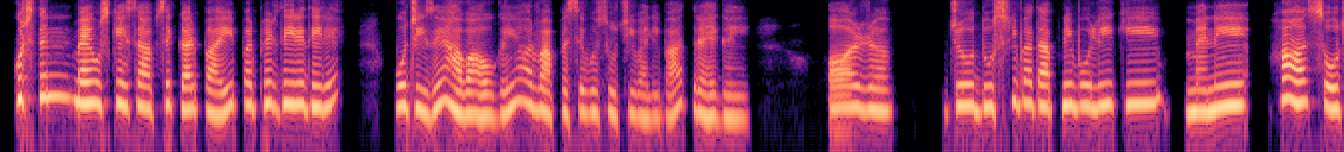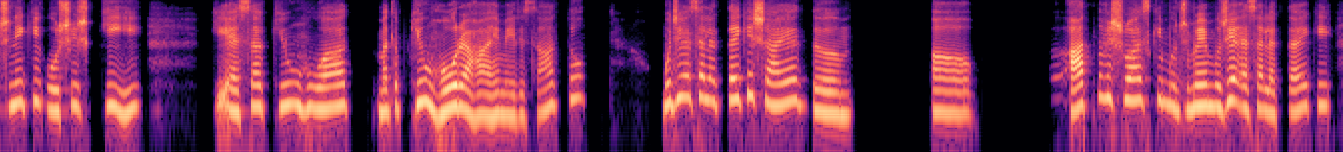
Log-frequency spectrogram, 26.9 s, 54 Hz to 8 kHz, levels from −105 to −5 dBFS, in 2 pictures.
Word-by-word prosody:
कुछ 320 Hz, 0 st, +3 dB
दिन 335 Hz, 0 st, 0 dB
मैं 270 Hz, 0 st, +7 dB
उसके 270 Hz, 0 st, 0 dB
हिसाब 245 Hz, -2 st, 0 dB
से 260 Hz, -, -1 dB
कर 230 Hz, -3 st, +1 dB
पाई 205 Hz, +2 st, +1 dB
पर 260 Hz, -1 st, -1 dB
फिर 270 Hz, -1 st, -1 dB
धीरे-धीरे 255 Hz, +1 st, +1 dB, 0.6 s
वो 245 Hz, +1 st, +2 dB
चीज़ें 225 Hz, -1 st, -1 dB
हवा 195 Hz, -7 st, +3 dB
हो 180 Hz, -1 st, 0 dB
गईं 205 Hz, +9 st, -3 dB
और 280 Hz, -3 st, -3 dB
वापस 205 Hz, -3 st, -1 dB
से 210 Hz, -, -5 dB
वो 200 Hz, 0 st, -5 dB
सूची 195 Hz, -1 st, -8 dB
वाली 175 Hz, -1 st, -7 dB
बात 210 Hz, +8 st, -6 dB
रह 180 Hz, -3 st, -2 dB
गई। 170 Hz, -1 st, -8 dB, 0.8 s
और 215 Hz, -, 0 dB, 0.5 s
जो 250 Hz, +5 st, 0 dB
दूसरी 240 Hz, +5 st, -2 dB
बात 270 Hz, -2 st, -3 dB
आपने 245 Hz, +1 st, +1 dB
बोली 250 Hz, +1 st, -1 dB
कि 265 Hz, +2 st, -1 dB, 0.3 s
मैंने 230 Hz, +5 st, +3 dB, 0.3 s
हाँ, 300 Hz, -3 st, +6 dB
सोचने 250 Hz, 0 st, 0 dB
की 285 Hz, +3 st, -4 dB
कोशिश 225 Hz, 0 st, +1 dB, 0.2 s
की, 240 Hz, -2 st, -1 dB, 0.7 s
कि -, -, -4 dB
ऐसा 220 Hz, +3 st, +1 dB
क्यों 250 Hz, +1 st, 0 dB
हुआ, 230 Hz, +1 st, +2 dB, 0.4 s
मतलब 210 Hz, +2 st, -2 dB
क्यों 275 Hz, -1 st, +3 dB
हो 210 Hz, +6 st, +6 dB
रहा 200 Hz, -6 st, +4 dB
है 180 Hz, +1 st, 0 dB
मेरे 180 Hz, -1 st, -4 dB
साथ, 205 Hz, +9 st, -5 dB
तो 320 Hz, +1 st, -6 dB, 0.8 s
मुझे 265 Hz, +5 st, +2 dB
ऐसा 330 Hz, 0 st, 0 dB
लगता 295 Hz, -1 st, 0 dB
है 310 Hz, -, +4 dB
कि 350 Hz, +4 st, -1 dB
शायद 260 Hz, -3 st, +2 dB, 1.2 s
अ, 200 Hz, -1 st, -1 dB, 1.0 s
आत्मविश्वास 300 Hz, +3 st, +3 dB
की 300 Hz, -, -3 dB
मुझ 235 Hz, -5 st, -2 dB
में 245 Hz, +2 st, +5 dB
मुझे 245 Hz, +4 st, +3 dB
ऐसा 230 Hz, -3 st, -1 dB
लगता 205 Hz, 0 st, -3 dB
है 225 Hz, +3 st, -1 dB
कि 250 Hz, +1 st, -6 dB
240 Hz, 145 wpm, -19 LUFS, 210-265 Hz, 1.2 s, मैं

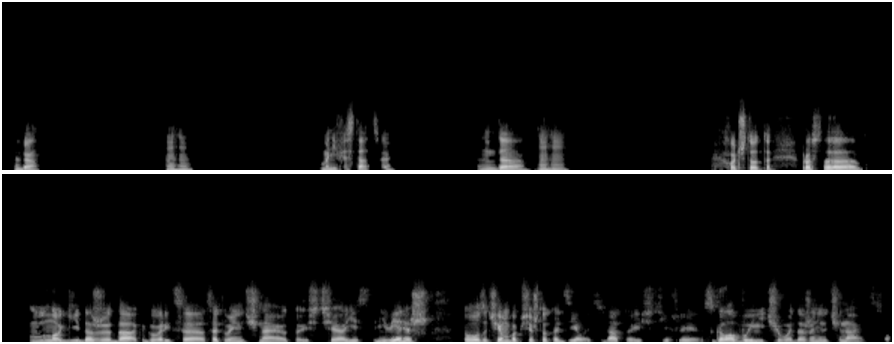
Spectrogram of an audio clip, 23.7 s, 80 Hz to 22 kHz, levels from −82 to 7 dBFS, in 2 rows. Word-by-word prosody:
Да. 115 Hz, -2 st, +1 dB, 1.7 s
Мгм. 140 Hz, -1 st, -3 dB, 1.7 s
Манифестация. 125 Hz, -3 st, -3 dB, 1.1 s
Да. 125 Hz, +2 st, +2 dB
Мгм. 125 Hz, -2 st, -4 dB, 2.1 s
Хоть -, -, 0 dB
что-то. 120 Hz, 0 st, +1 dB, 0.3 s
Просто 135 Hz, -7 st, +6 dB, 0.8 s
многие 140 Hz, 0 st, -1 dB
даже, 125 Hz, -2 st, +2 dB
да, 115 Hz, -3 st, +5 dB
как 110 Hz, +2 st, -16 dB
говорится, 115 Hz, -1 st, 0 dB
с -, -, -25 dB
этого 110 Hz, -, 0 dB
и 105 Hz, -1 st, -3 dB
начинают. 105 Hz, -2 st, -3 dB
То -, -, -10 dB
есть, -, -, -11 dB
э, 105 Hz, -2 st, +3 dB
если 110 Hz, +1 st, -8 dB
ты -, -, -15 dB
не 125 Hz, -1 st, -4 dB
веришь, 255 Hz, -, +2 dB, 0.4 s
то 125 Hz, -3 st, +5 dB
зачем 135 Hz, +6 st, +1 dB
вообще 130 Hz, +1 st, -2 dB
что-то 125 Hz, -1 st, -2 dB
делать, 105 Hz, -4 st, -5 dB
да, -, -, +1 dB
то -, -, -13 dB
есть 100 Hz, +1 st, -13 dB
если 105 Hz, -2 st, -8 dB
с -, -, -18 dB
головы 135 Hz, -1 st, +4 dB
ничего 105 Hz, 0 st, -7 dB
даже 100 Hz, +2 st, -5 dB
не 100 Hz, 0 st, -6 dB
начинается, 95 Hz, -4 st, -8 dB
120 Hz, 100 wpm, -24 LUFS, 110-130 Hz, 2.1 s, Просто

